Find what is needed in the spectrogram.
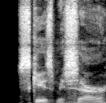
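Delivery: polite, apologetic whisper. Retelling squeezing past a seated man at a restaurant: retelling a whisper. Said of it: "And I whisper".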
